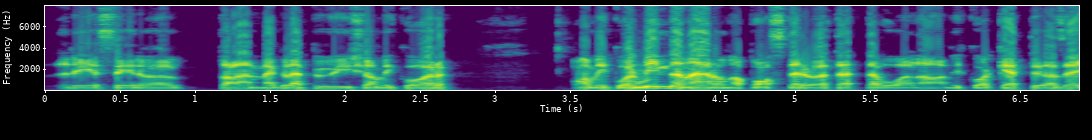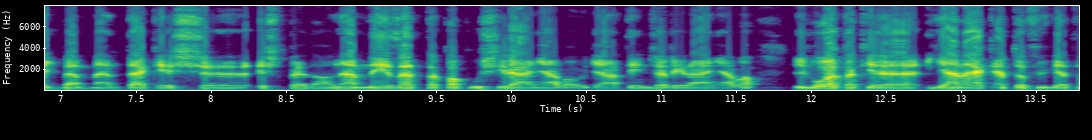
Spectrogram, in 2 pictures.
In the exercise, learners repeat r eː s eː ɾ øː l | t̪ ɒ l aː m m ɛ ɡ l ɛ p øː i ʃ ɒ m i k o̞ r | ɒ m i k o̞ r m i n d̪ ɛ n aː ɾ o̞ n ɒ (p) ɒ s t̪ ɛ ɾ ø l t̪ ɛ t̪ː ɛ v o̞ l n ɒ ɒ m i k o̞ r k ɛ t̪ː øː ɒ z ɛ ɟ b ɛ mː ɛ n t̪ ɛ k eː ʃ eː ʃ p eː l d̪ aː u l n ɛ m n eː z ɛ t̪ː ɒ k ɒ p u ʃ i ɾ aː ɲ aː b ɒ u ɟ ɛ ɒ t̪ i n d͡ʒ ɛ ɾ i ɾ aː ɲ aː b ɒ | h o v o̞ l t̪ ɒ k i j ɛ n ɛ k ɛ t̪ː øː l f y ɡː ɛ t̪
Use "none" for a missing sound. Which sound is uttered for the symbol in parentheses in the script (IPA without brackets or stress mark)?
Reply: p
